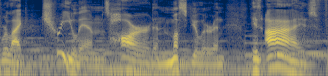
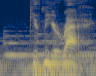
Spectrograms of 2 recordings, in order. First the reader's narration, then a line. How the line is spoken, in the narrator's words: he said so gently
